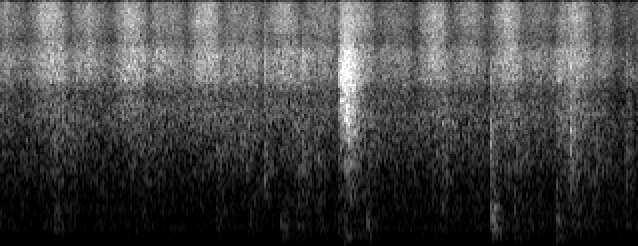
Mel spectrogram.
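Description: A cloth wiping a chalkboard in repeated back-and-forth strokes, a dry scrubbing rub, with one louder stroke a little past halfway through.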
